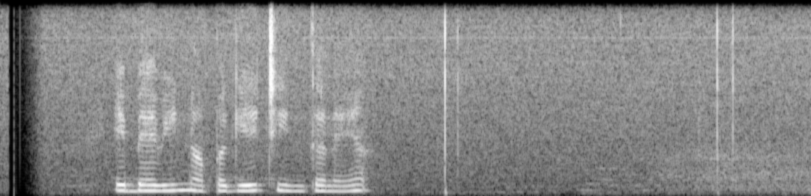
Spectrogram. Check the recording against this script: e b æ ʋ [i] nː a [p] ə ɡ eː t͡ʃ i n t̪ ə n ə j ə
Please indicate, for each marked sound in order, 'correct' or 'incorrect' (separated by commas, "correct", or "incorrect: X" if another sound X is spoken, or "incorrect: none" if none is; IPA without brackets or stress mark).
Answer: correct, correct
